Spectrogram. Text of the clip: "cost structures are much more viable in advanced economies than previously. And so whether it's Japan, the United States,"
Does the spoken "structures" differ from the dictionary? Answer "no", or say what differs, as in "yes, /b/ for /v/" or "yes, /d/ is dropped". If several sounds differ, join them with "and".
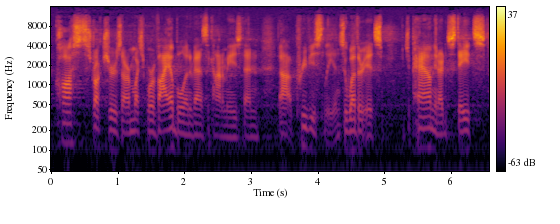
no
